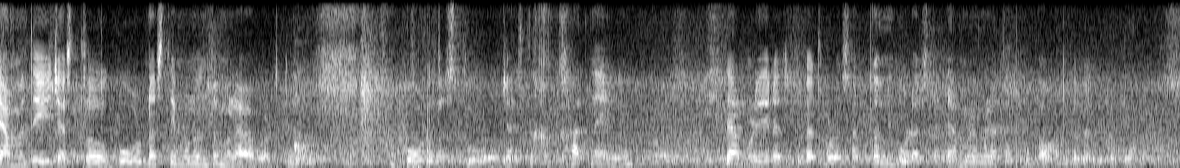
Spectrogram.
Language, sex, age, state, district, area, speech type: Marathi, female, 30-45, Maharashtra, Nagpur, urban, spontaneous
